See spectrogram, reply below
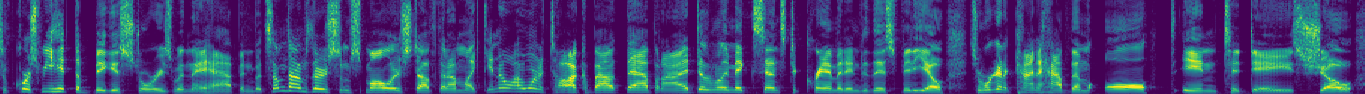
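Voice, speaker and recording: A man's voice: fairly high pitch, clean tone, no room sound, studio quality. A young man hosting a football news show, talking with enthusiastic, emphatic fan energy. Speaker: sports podcast host.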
